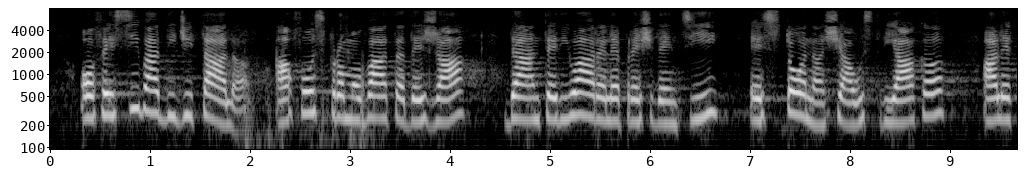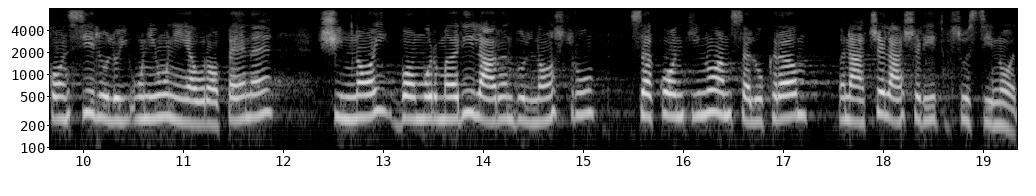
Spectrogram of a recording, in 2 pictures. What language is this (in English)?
Romanian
